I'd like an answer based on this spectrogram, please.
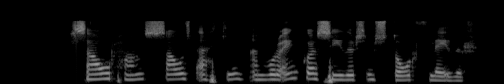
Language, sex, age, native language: Icelandic, female, 30-39, Icelandic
